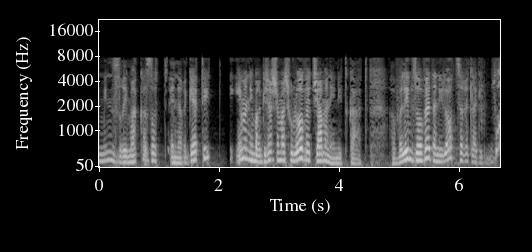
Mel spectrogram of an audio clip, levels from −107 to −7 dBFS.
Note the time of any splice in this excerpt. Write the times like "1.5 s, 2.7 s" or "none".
none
